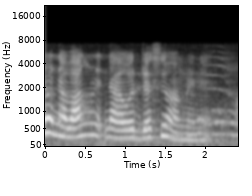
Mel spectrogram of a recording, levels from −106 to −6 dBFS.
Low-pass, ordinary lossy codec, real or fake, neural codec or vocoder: 7.2 kHz; none; real; none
